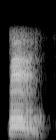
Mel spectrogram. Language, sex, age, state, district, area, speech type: Bengali, male, 30-45, West Bengal, Purulia, urban, conversation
